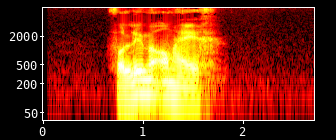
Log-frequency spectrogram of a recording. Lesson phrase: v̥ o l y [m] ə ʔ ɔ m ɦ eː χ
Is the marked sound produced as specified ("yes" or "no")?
yes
